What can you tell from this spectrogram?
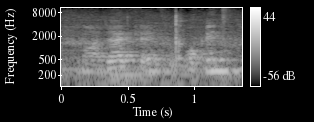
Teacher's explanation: he pronounces it Wapping, alveolar nasal at the end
